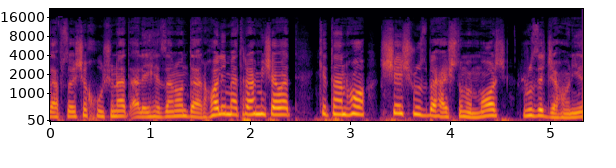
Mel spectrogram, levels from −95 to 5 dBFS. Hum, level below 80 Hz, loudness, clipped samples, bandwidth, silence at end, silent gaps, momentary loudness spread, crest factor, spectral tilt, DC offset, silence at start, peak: none; -38 dBFS; -19 LUFS; under 0.1%; 12.5 kHz; 0 s; none; 6 LU; 14 dB; -7 dB/octave; under 0.1%; 0 s; -4 dBFS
